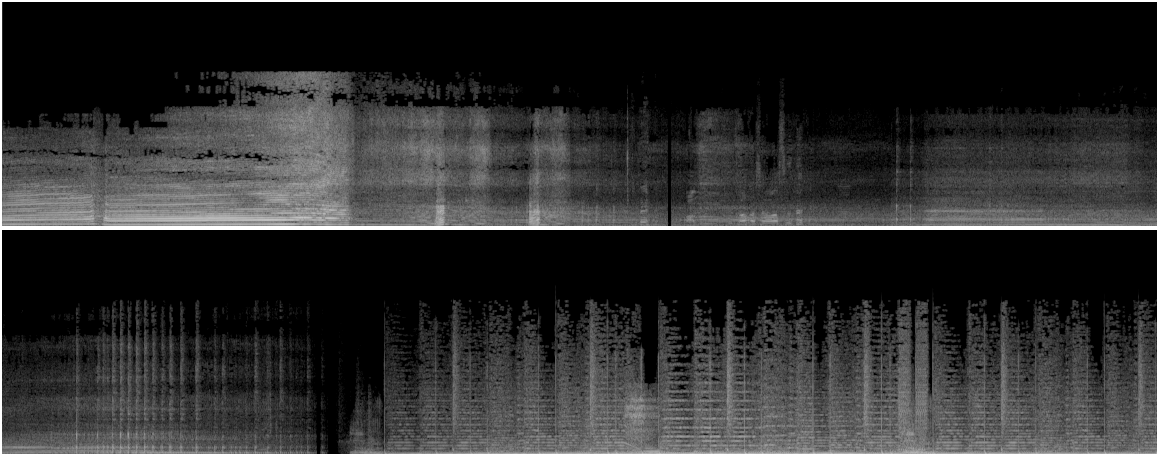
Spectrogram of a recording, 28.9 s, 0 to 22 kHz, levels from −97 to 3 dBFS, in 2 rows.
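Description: A gap at a join of encoded pieces opens at 8.31 to 8.36 s and again at 18.36 to 18.42 s, ten seconds apart: silences of about 48 and 54 ms where separately encoded segments were butted together with their start-up delay and end padding left in, so the sound drops out and resumes where it stopped.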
